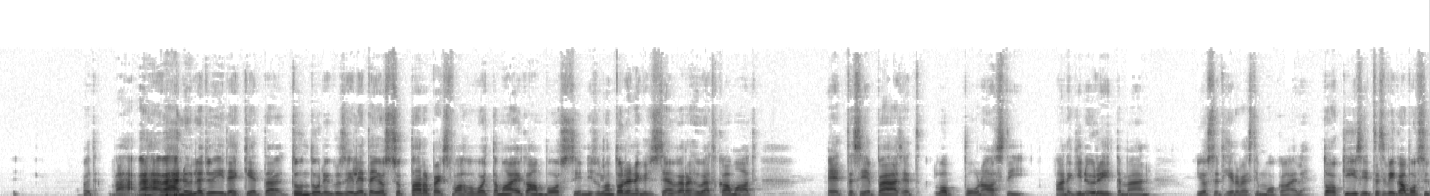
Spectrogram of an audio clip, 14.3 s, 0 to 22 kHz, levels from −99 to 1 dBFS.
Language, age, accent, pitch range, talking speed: Finnish, 20-39, native, 110-140 Hz, 175 wpm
